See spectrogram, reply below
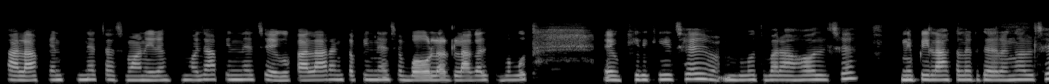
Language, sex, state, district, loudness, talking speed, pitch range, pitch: Maithili, female, Bihar, Madhepura, -28 LUFS, 185 wpm, 205-220 Hz, 215 Hz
